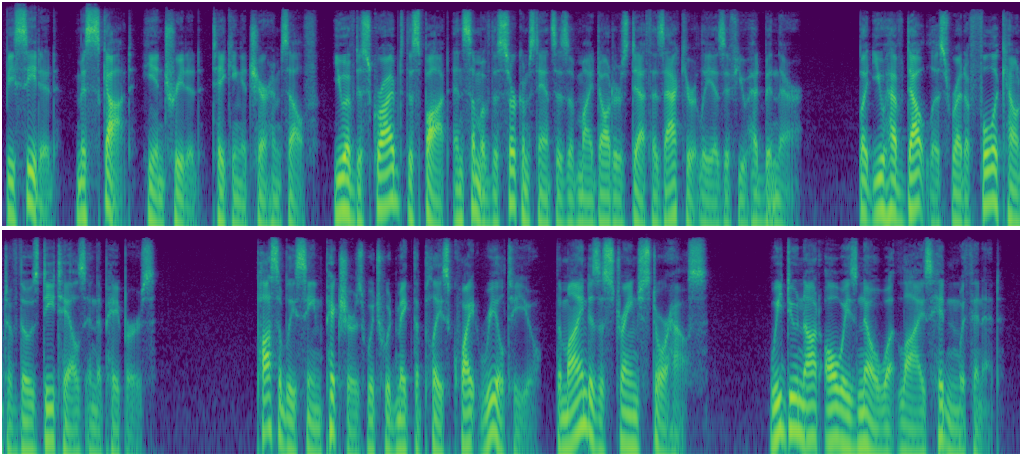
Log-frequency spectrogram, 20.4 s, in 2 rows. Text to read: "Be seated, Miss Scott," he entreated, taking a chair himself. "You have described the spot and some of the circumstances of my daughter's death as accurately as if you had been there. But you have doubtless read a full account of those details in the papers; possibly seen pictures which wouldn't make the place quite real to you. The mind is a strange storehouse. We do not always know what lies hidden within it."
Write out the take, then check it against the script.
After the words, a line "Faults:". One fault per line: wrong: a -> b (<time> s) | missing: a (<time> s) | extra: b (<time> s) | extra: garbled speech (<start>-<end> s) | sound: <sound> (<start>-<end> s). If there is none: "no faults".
"Be seated, Miss Scott," he entreated, taking a chair himself. "You have described the spot and some of the circumstances of my daughter's death as accurately as if you had been there. But you have doubtless read a full account of those details in the papers; possibly seen pictures which would make the place quite real to you. The mind is a strange storehouse. We do not always know what lies hidden within it."
Faults:
wrong: wouldn't -> would (14.0 s)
